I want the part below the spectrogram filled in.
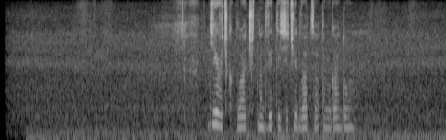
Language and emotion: Russian, sad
